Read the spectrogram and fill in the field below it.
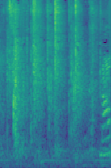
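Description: Preschool children in a school classroom clap their hands in a few scattered, uneven bursts at close range, with a voice talking over them.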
